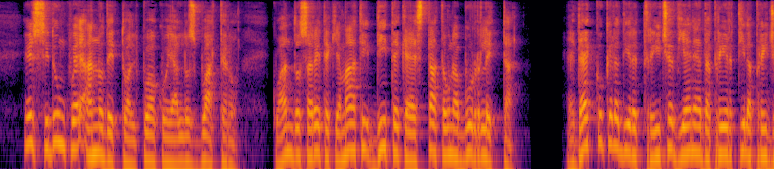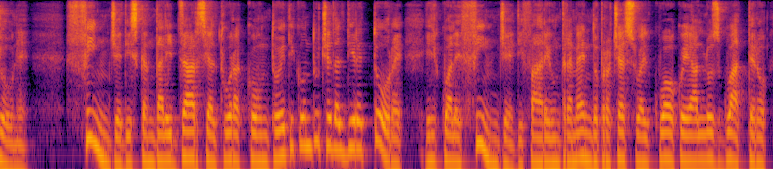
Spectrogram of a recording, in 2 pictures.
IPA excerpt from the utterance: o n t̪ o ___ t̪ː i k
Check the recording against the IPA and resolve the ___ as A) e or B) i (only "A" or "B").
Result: A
